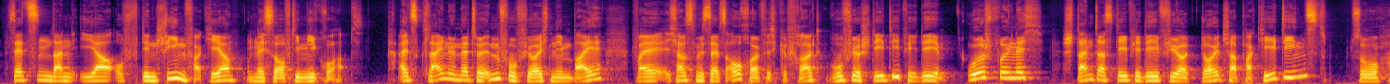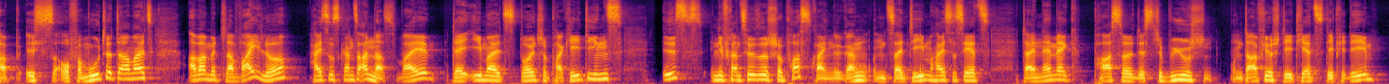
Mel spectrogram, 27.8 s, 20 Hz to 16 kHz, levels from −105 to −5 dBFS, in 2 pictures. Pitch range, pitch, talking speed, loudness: 125-165 Hz, 140 Hz, 160 wpm, -17 LUFS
